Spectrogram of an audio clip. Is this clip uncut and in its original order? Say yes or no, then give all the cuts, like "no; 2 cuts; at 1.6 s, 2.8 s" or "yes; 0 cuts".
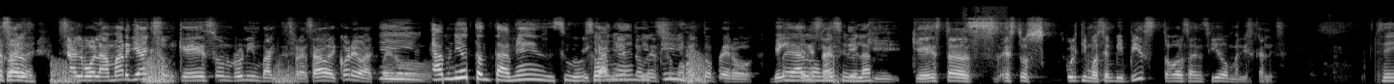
no; 2 cuts; at 7.6 s, 9.0 s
